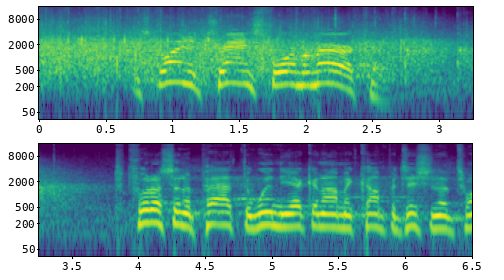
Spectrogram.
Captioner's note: applause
